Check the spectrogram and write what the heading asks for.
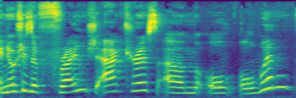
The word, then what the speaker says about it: Olwen: I know she's a French actress, Olwen, I think is how you say her first name.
